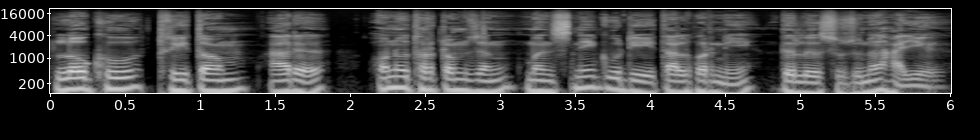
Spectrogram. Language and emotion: Bodo, neutral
